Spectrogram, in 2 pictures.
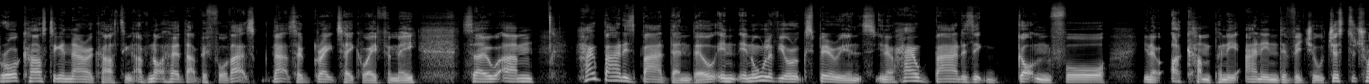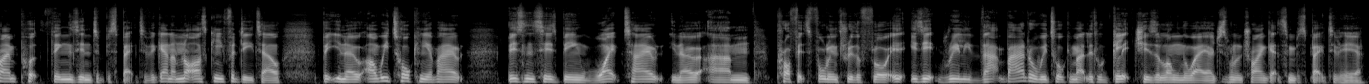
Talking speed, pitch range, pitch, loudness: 220 wpm, 105-130 Hz, 115 Hz, -23 LUFS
